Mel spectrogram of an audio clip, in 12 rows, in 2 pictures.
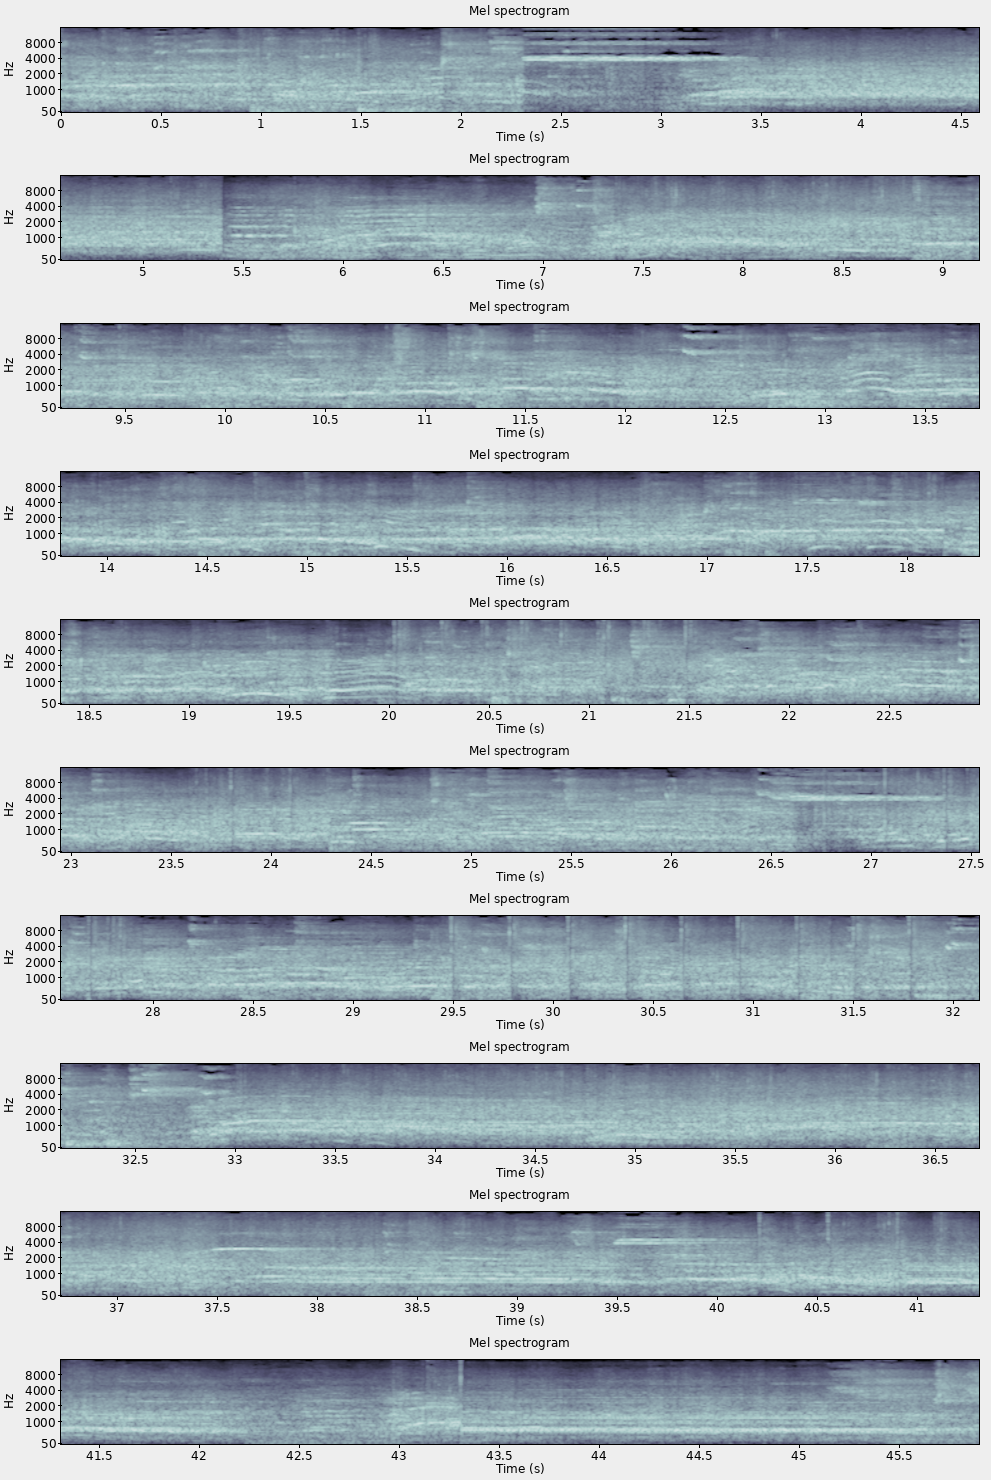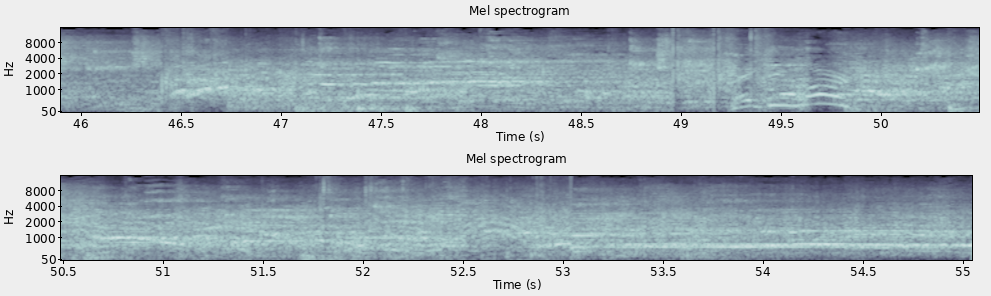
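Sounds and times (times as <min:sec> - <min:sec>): crowd chatter: 0:00.0 - 0:55.0.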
